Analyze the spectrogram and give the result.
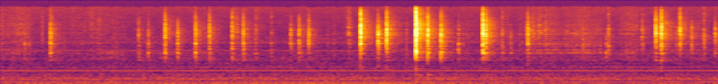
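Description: An empty clear cut glass oval dish sits on a table, then is lifted and held, while fingernails tap and scratch its patterned underside. Soft, irregular bright ticks and scraping clicks come through with very little ring, with a few sharper taps near the middle. A steady low hum and a faint constant tone continue underneath.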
